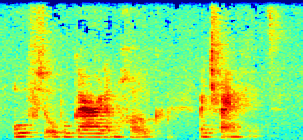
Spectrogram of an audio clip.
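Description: Light background noise and audible room echo surround a woman talking at a fairly quick pace. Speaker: fitness instructor. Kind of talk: workout instruction. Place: home room.

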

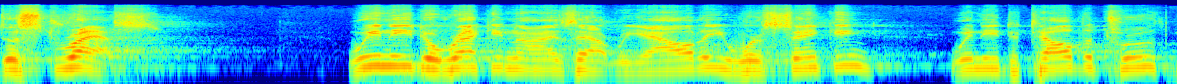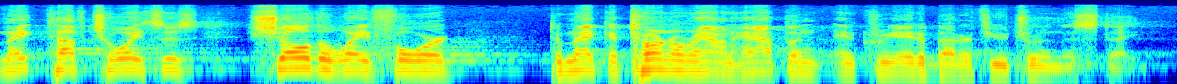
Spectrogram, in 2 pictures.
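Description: A man's high-pitched voice at a moderate pace, ordinary pitch variation, quiet background. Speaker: political candidate; candidate. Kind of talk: political debate. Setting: stage with audience. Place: stage. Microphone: handheld.

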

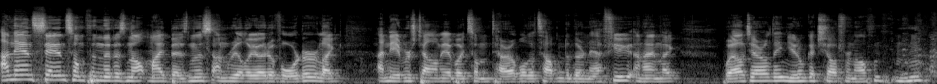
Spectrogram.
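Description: This man has a Northern Irish accent and a fairly high pitch with ordinary pitch variation. He talks at a very fast pace over light background noise. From Northern Ireland. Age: 30s. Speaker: stand-up comedian. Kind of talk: stand-up comedy set. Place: stage. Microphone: handheld.

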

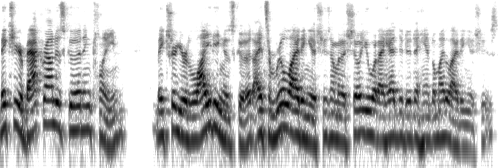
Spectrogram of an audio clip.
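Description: Over a quiet background, the speaker talks very fast, somewhat breathy, with ordinary pitch variation. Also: man. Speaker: speaking coach. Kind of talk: tutorial. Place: home room.

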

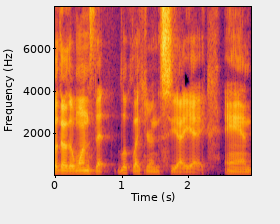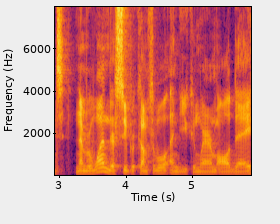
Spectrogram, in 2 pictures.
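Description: Against a quiet background, a man talks at a fairly quick pace with a fairly low pitch and ordinary pitch variation. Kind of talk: product review talk. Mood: upbeat, enthusiastic. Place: studio.

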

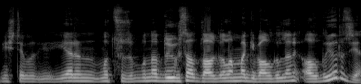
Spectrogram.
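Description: On a very clean recording with a silent background, a man with an unremarkable speaking voice talks at a fairly quick pace and fairly high pitch. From Turkey, Sivas. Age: 40s. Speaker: therapist. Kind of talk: casual chat.

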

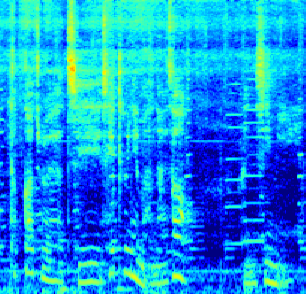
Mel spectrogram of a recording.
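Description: A woman is whispering, with music in the background. Audible room echo carries through the clip. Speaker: homemaker vlogger. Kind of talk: casual vlog narration. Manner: halting.

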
